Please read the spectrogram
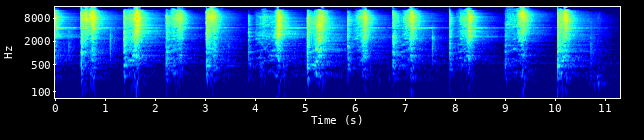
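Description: Knife sawing back and forth through the crisp pastry crust of a beef Wellington: a steady run of short, crisp rasping strokes, about one and a half a second.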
